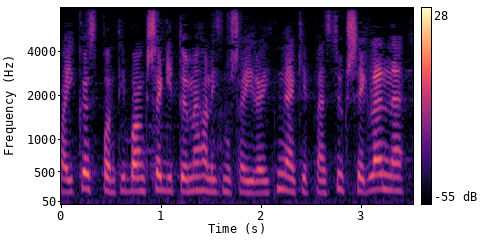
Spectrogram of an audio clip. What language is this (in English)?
Hungarian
